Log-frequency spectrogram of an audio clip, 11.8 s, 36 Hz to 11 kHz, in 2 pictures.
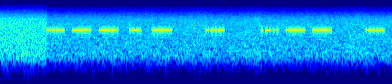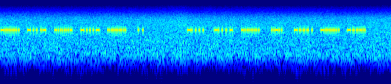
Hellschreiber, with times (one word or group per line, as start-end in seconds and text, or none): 0.7-2.6 OBEIS
3.1-3.4 A
3.9-5.0 TES
5.5-8.2 DEMONS,
8.7-11.4 LUCIFER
